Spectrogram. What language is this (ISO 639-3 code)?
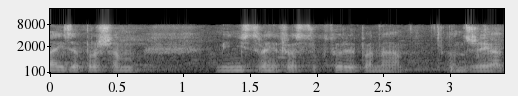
pol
